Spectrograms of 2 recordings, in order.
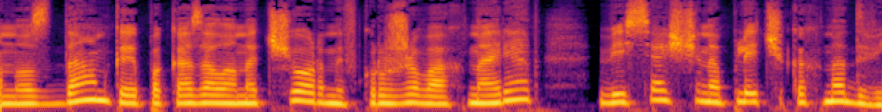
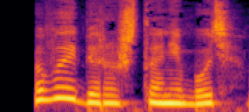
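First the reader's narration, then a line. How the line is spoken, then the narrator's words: Sighing. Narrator (Russian): вздохнула я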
